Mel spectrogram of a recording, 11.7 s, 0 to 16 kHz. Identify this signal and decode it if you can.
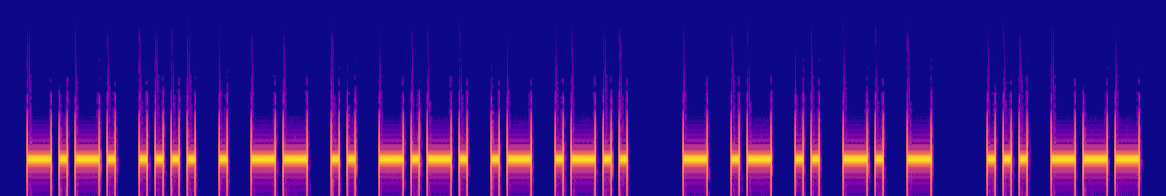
Morse code, heard as a keyed tone, about 15 wpm, 700 Hz. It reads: CHEMICAL TAINT SO
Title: A Sound Of Thunder 15wpm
